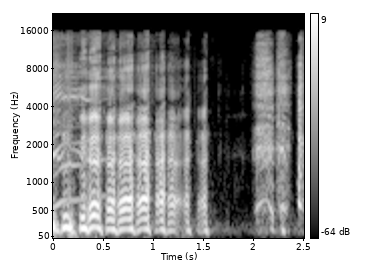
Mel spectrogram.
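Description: A man laughs heartily into a close microphone.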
